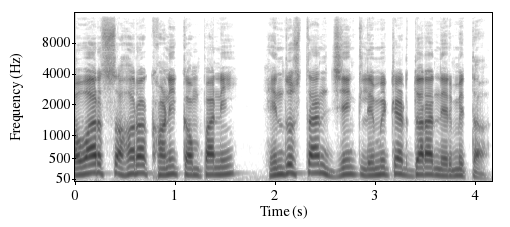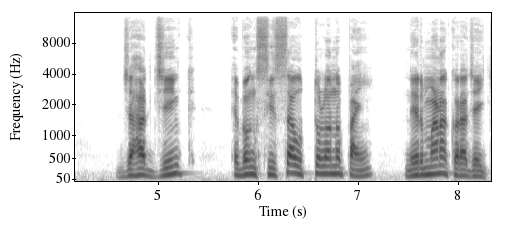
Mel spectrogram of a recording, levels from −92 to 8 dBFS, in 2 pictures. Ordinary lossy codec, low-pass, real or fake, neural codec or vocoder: none; 14.4 kHz; real; none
